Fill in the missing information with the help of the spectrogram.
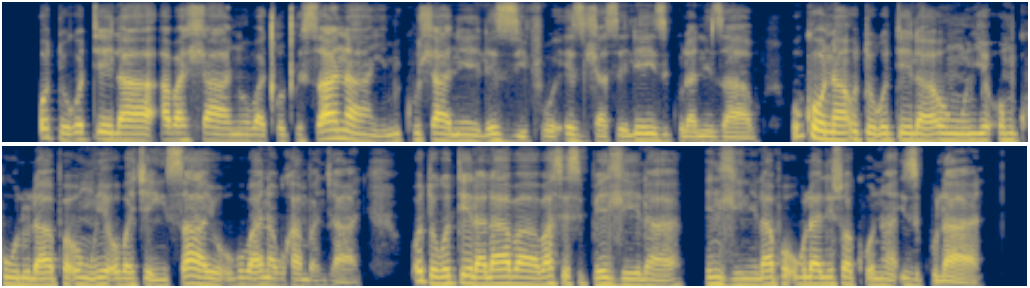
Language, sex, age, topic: North Ndebele, female, 18-24, health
